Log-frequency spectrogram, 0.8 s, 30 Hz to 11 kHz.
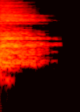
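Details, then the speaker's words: Bag-valve-mask ventilation of an apneic adult training manikin with a weak pulse of 60, on 15 L/min oxygen, bagged 10 times a minute (one every six seconds): a single soft rushing breath of air that fades out. "i'm going to go ahead and continue the bag i'm going to bag again 10 times a minute one every six seconds i'm going to look for equal rise and fall"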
